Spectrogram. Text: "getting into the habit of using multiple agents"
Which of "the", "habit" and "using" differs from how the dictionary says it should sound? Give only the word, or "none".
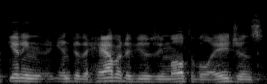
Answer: none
